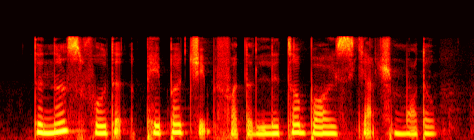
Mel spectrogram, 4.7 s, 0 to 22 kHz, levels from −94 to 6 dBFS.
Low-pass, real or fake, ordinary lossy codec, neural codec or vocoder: 7.2 kHz; real; none; none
